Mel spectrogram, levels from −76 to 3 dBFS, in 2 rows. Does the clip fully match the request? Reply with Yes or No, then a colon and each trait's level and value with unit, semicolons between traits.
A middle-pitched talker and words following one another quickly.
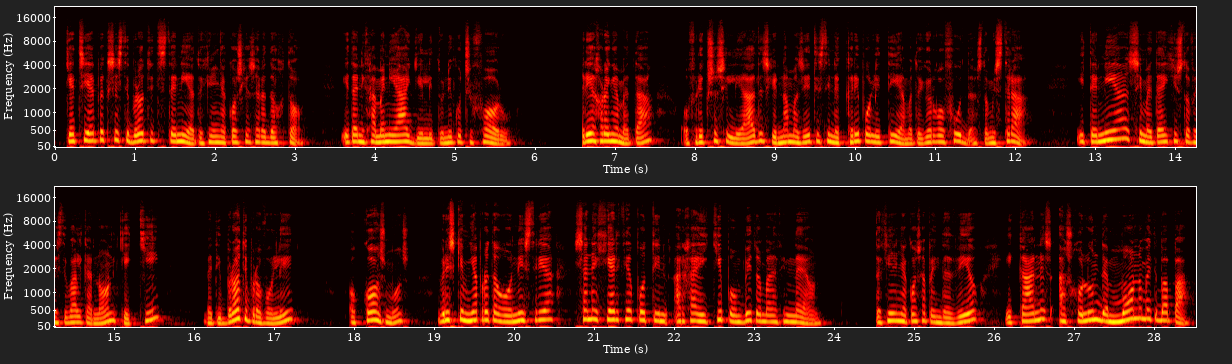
No: medium, 180 Hz; average, 145 wpm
